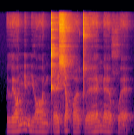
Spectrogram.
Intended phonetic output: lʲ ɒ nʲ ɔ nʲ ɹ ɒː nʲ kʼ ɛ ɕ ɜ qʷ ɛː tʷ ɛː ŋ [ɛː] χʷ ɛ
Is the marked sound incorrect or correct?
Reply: correct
